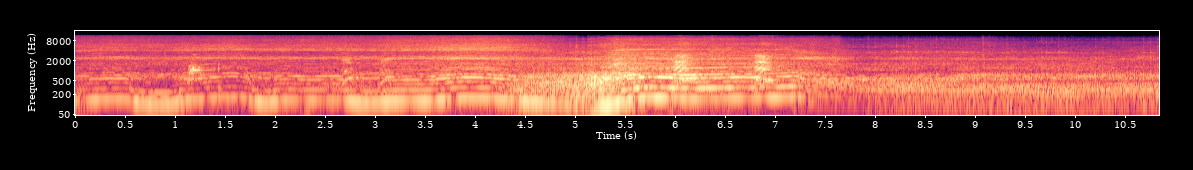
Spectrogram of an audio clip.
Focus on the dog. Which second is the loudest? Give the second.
6 s.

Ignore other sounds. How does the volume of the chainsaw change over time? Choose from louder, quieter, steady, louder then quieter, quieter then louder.
louder then quieter.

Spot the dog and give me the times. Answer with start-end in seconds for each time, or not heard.
0.7-3.2, 6.0-7.1.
